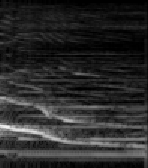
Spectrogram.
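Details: An Aussiedoodle howls along to Adele's "Someone Like You", a smooth tone sliding slowly downward.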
